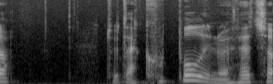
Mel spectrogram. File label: "cwbl", welsh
